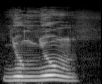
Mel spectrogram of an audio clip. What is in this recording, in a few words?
"Nhunhum", Macanese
